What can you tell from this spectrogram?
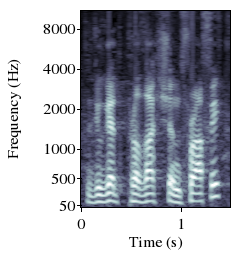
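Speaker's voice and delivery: normal talking voice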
